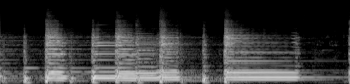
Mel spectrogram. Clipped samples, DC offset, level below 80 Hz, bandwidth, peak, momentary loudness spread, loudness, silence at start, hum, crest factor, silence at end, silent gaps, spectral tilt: under 0.1%; under 0.1%; -48 dBFS; 8.6 kHz; -2 dBFS; 12 LU; -16 LUFS; 0 s; none; 16 dB; 0.25 s; none; -6.5 dB/octave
